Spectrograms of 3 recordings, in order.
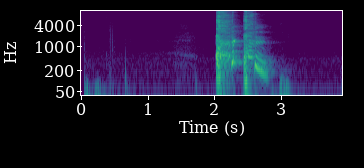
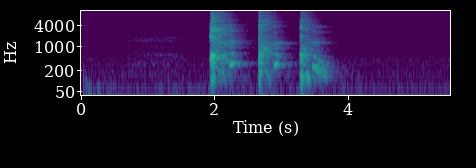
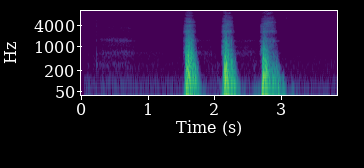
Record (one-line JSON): {"cough_length": "3.9 s", "cough_amplitude": 18892, "cough_signal_mean_std_ratio": 0.3, "three_cough_length": "5.5 s", "three_cough_amplitude": 9504, "three_cough_signal_mean_std_ratio": 0.3, "exhalation_length": "3.8 s", "exhalation_amplitude": 32768, "exhalation_signal_mean_std_ratio": 0.25, "survey_phase": "beta (2021-08-13 to 2022-03-07)", "age": "18-44", "gender": "Female", "wearing_mask": "No", "symptom_none": true, "smoker_status": "Never smoked", "respiratory_condition_asthma": false, "respiratory_condition_other": false, "recruitment_source": "REACT", "submission_delay": "3 days", "covid_test_result": "Negative", "covid_test_method": "RT-qPCR"}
